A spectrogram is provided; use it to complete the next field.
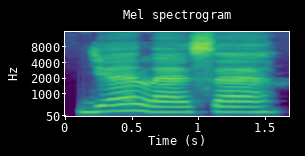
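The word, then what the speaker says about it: جلس: Jalasa disempurnakan dulu pengucapan dari huruf ke hurufnya. Jadi bukan dipanjang-panjangkan ya teman-teman, bukan ja laasa.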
